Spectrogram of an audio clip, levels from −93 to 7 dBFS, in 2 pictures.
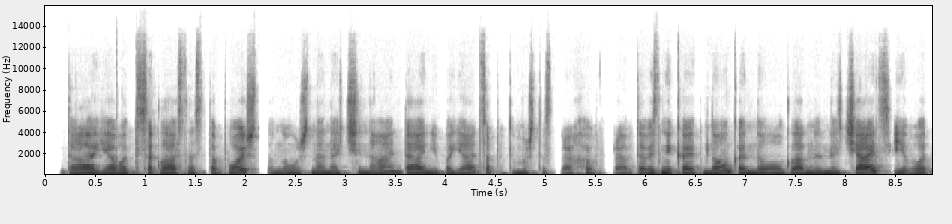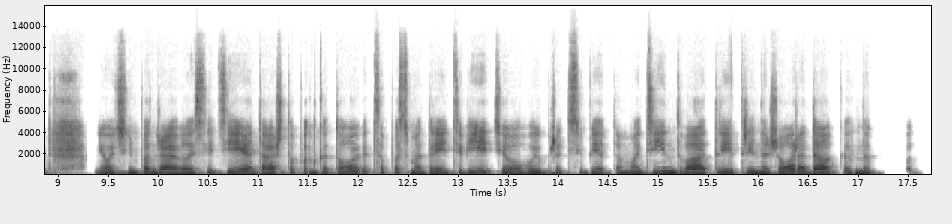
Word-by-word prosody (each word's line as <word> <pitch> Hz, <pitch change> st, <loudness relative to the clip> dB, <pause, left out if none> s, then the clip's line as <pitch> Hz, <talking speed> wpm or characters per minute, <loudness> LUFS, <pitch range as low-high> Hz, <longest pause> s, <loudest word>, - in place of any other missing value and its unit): Да, 225 Hz, +1 st, +3 dB
я 215 Hz, 0 st, +3 dB
вот 220 Hz, 0 st, 0 dB
согласна 215 Hz, -2 st, 0 dB
с 200 Hz, -, -8 dB
тобой, 205 Hz, +6 st, 0 dB
что 265 Hz, -6 st, -4 dB
нужно 205 Hz, -1 st, -1 dB
начинать, 200 Hz, +6 st, -1 dB
да, 220 Hz, -1 st, +3 dB
не 210 Hz, -3 st, +1 dB
бояться, 205 Hz, +6 st, -2 dB
потому 200 Hz, -3 st, -4 dB
что 195 Hz, +2 st, -7 dB
страхов, 195 Hz, 0 st, -7 dB
правда, 200 Hz, 0 st, -4 dB
возникает 205 Hz, -1 st, +2 dB
много, 230 Hz, +3 st, +2 dB
но 200 Hz, 0 st, +2 dB
главное 200 Hz, 0 st, +2 dB
начать. 190 Hz, -, +3 dB
И 210 Hz, -1 st, -1 dB
вот 205 Hz, 0 st, -3 dB, 0.4 s
мне 220 Hz, +1 st, -2 dB
очень 215 Hz, -1 st, 0 dB
понравилась 195 Hz, -1 st, +1 dB
идея, 215 Hz, +8 st, +1 dB
да, 215 Hz, +1 st, +2 dB
чтобы 200 Hz, -4 st, -6 dB
подготовиться, 225 Hz, +6 st, -3 dB
посмотреть 200 Hz, -1 st, -2 dB
видео, 220 Hz, -1 st, 0 dB
выбрать 200 Hz, -1 st, -2 dB
себе, 200 Hz, -1 st, -2 dB
там, 190 Hz, -1 st, -4 dB
1, 220 Hz, +6 st, +1 dB
2, 210 Hz, 0 st, +3 dB
3 210 Hz, +1 st, -1 dB
тренажёра, 200 Hz, +6 st, +2 dB
да, 215 Hz, +3 st, +4 dB
ка 210 Hz, -5 st, -6 dB
на 185 Hz, -2 st, +1 dB, 0.3 s
под 190 Hz, -1 st, -17 dB
205 Hz, 145 wpm, -23 LUFS, 195-220 Hz, 0.4 s, да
